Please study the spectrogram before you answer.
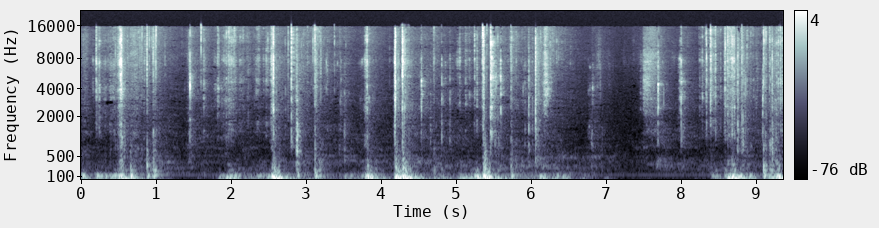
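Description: A utility knife blade shaves and scrapes the surface of a solid, pale green, star-shaped soap bar held in the hand. Short, crisp scraping ticks and clicks come in uneven bursts, with a dull low thud under the louder strokes and brief quiet gaps between passes.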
